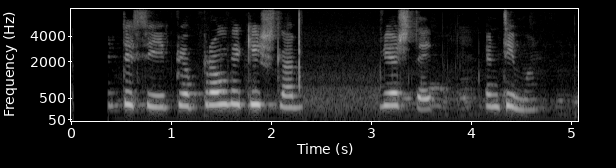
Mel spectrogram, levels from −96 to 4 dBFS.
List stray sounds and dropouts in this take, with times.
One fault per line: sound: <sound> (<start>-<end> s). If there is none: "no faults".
no faults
